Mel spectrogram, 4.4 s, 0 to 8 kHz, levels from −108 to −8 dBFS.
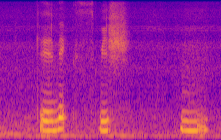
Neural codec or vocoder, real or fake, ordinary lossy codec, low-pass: none; real; none; none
